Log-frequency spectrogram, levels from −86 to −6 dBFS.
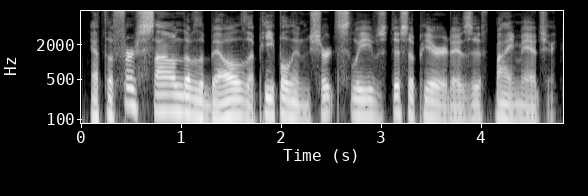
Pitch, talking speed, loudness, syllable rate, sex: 105 Hz, 210 wpm, -16 LUFS, 5.0 syllables/s, male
